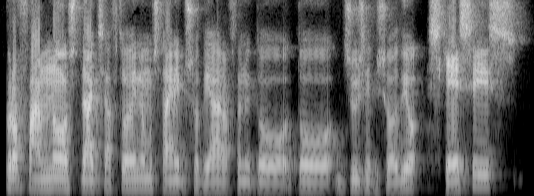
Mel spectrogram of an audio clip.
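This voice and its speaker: A young man hosting a casual podcast, talking in an animated way, swearing and acting out stories about drinking. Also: medium pitch. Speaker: podcast host.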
